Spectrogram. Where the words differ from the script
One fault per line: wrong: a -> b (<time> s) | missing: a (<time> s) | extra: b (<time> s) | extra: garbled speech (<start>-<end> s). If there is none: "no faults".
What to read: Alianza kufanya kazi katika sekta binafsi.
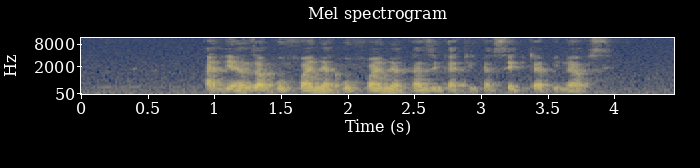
extra: kufanya (1.9 s)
